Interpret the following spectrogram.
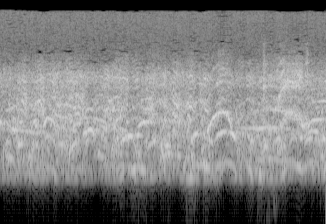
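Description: Several voices crying out and shouting over one another, with repeated "ah!" cries during a struggle. The sound is thin, with no low end.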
